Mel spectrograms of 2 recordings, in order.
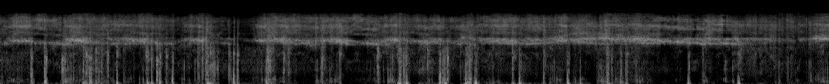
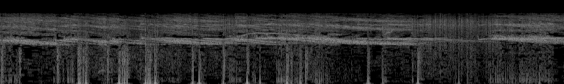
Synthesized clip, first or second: first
